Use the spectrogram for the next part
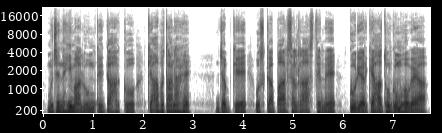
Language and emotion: Urdu, fearful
